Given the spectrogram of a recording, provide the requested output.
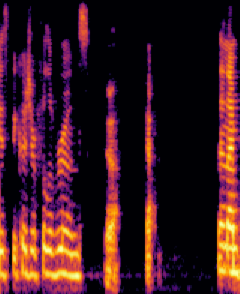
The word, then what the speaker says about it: Rune: I want to say Runa, but that's a girl. No. Yeah, yeah. No. Rune. Rune. Because the E in Norwegian on the end is spoken and it's pronounced eh. Yeah. In English, it's silent.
